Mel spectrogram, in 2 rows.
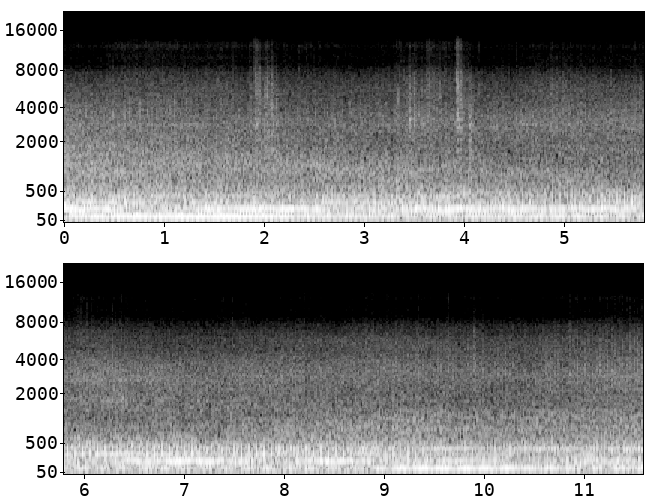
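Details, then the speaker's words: Craftsman LT2000 riding mower, almost 20 years old, after a new carburetor and mowing-deck spindles were fitted, mowing under load: steady, even low drone with no misses or knocks; engine running healthy. "all right guys well this machine is running fantastic"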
